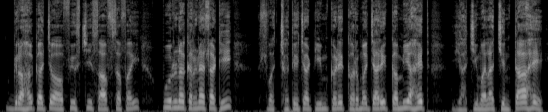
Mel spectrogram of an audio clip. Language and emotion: Marathi, fearful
